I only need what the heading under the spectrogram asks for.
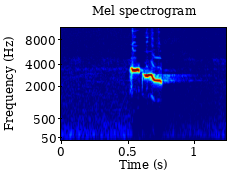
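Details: One clear phrase of the sooty-headed bulbul, called kutilang, used to rouse other kutilang into singing back: a high whistle held briefly, then a smooth downward slur, all within about a third of a second.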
